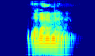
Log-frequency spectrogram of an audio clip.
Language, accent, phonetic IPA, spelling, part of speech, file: Catalan, Valencia, [ˈɡɾa.na], grana, noun / verb, LL-Q7026 (cat)-grana.wav
- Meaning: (noun) 1. seed 2. cochineal 3. scarlet, carmine (color/colour); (verb) inflection of granar: 1. third-person singular present indicative 2. second-person singular imperative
